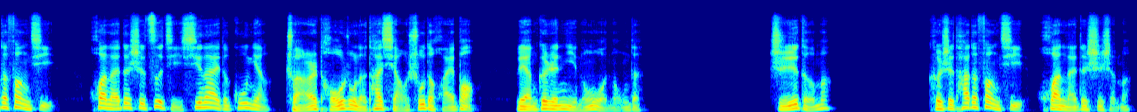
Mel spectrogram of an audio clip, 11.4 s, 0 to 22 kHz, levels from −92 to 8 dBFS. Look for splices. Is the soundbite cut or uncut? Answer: cut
